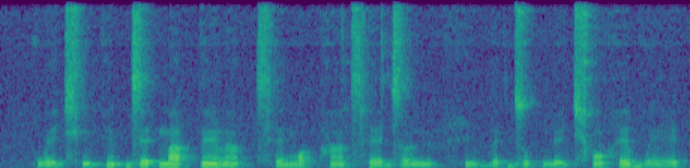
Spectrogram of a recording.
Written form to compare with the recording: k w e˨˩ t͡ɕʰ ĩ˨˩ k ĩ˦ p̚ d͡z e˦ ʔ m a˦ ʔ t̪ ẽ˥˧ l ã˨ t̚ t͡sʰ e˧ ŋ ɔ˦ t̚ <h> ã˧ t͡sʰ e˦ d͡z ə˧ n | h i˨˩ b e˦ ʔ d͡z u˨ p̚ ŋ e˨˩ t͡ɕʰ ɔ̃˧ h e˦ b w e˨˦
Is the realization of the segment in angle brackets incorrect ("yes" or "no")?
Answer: no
